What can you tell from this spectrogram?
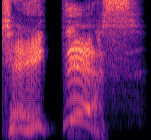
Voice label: Female Orc Attack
